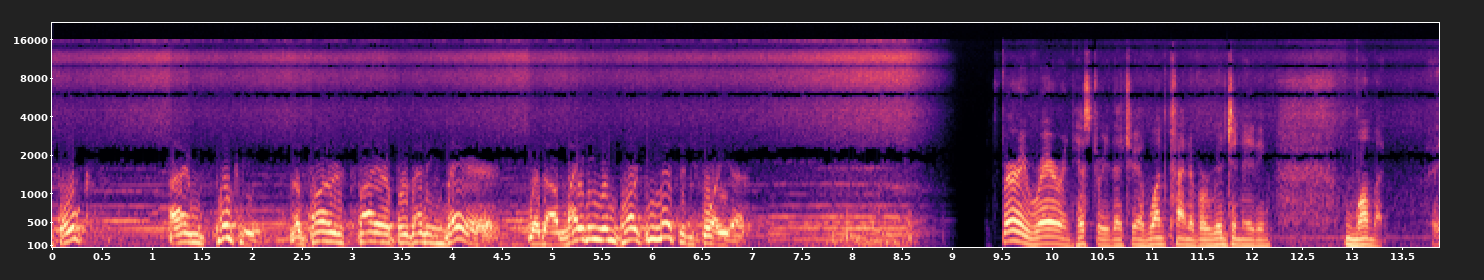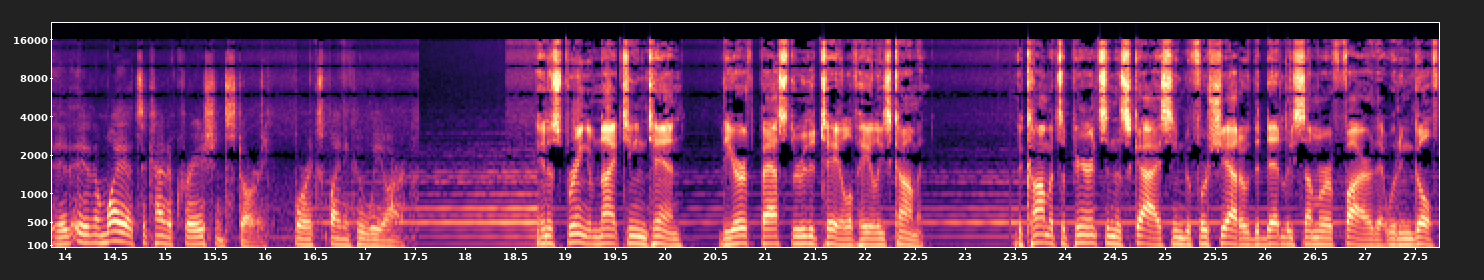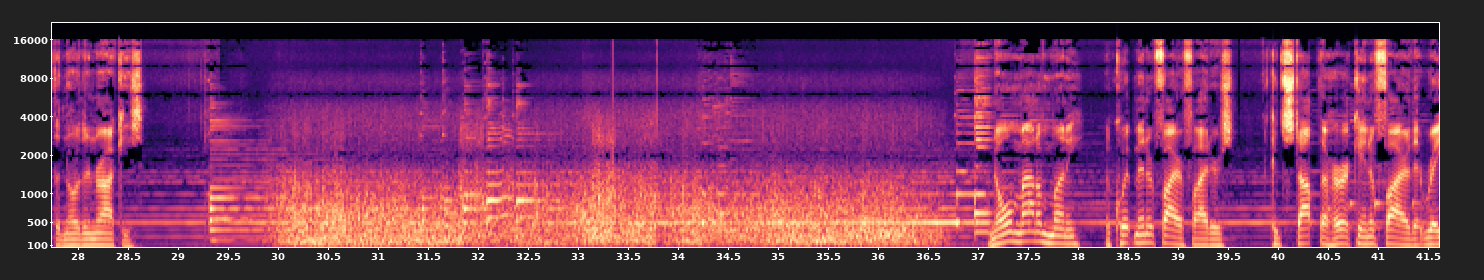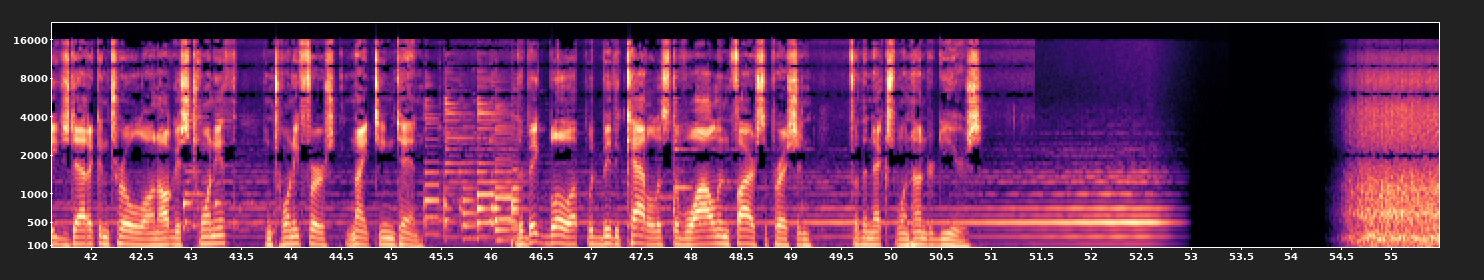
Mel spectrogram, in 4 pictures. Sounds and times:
Speech: 0:00.0 - 0:00.4, 0:01.2 - 0:07.0, 0:09.5 - 0:12.2, 0:12.9 - 0:17.5, 0:18.7 - 0:22.6, 0:23.5 - 0:28.7, 0:37.1 - 0:45.4, 0:46.2 - 0:51.0
Music: 0:00.0 - 0:10.2, 0:15.4 - 0:53.0.

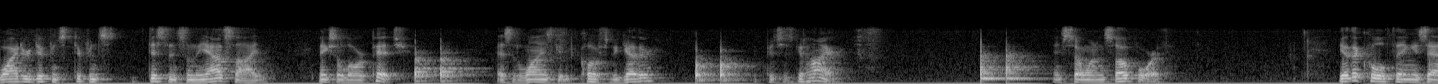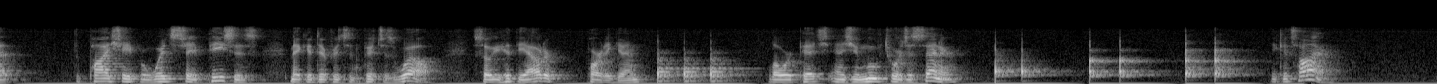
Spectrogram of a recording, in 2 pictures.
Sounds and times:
Speech: 0:00.0 - 0:04.1, 0:05.0 - 0:06.7, 0:07.6 - 0:08.5, 0:10.5 - 0:11.8, 0:13.4 - 0:20.9, 0:22.1 - 0:24.1, 0:27.1 - 0:27.9.

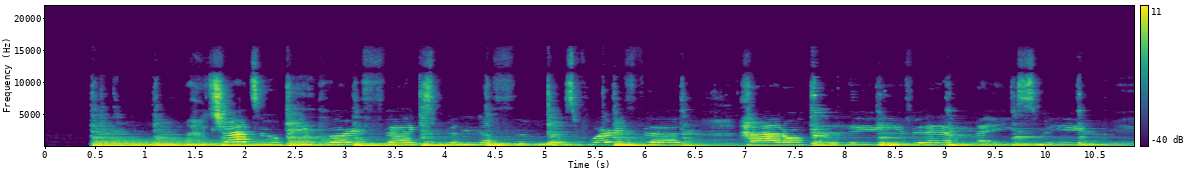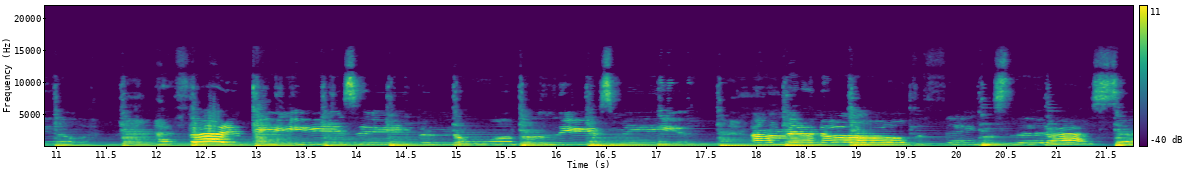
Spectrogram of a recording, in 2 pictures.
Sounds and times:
Music: 0:00.4 - 0:21.7.

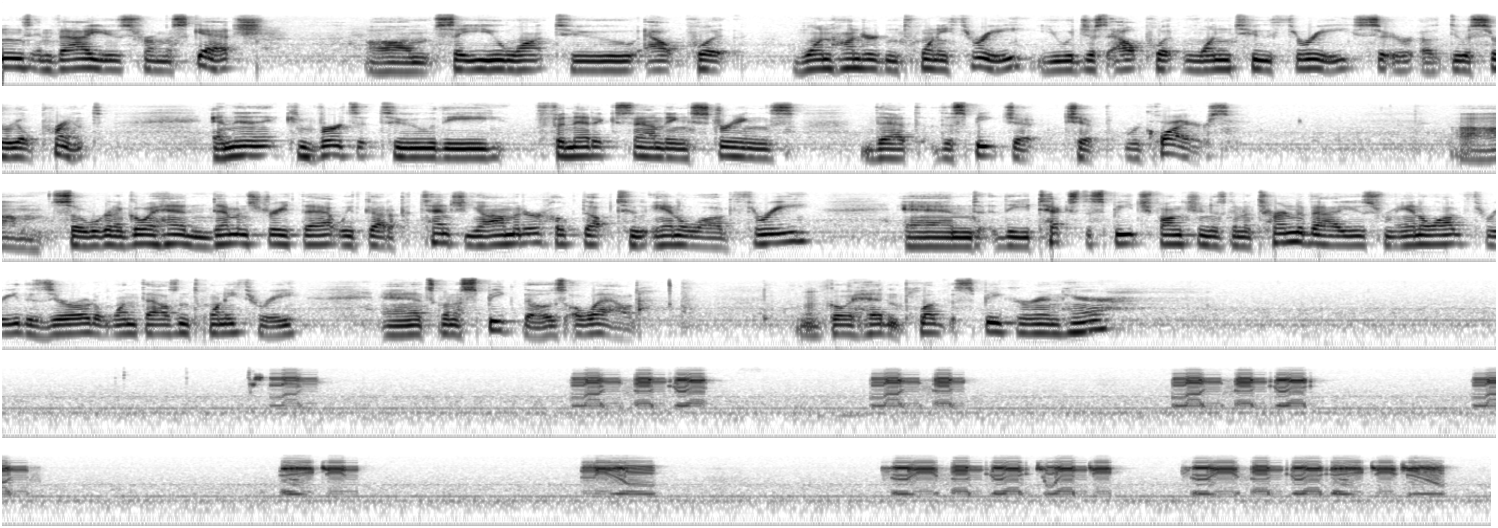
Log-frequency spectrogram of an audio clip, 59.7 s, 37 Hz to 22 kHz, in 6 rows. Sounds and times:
Speech synthesizer: 0:41.5 - 0:42.0, 0:43.6 - 0:44.6, 0:45.6 - 0:46.3, 0:47.6 - 0:48.6, 0:49.6 - 0:50.1, 0:51.7 - 0:52.2, 0:53.7 - 0:54.2, 0:55.7 - 0:59.5.

